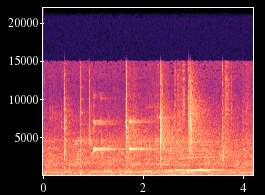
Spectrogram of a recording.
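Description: Crowd chatter echoing in a school gymnasium, with a few scattered sharp thumps of balls bouncing on the hardwood floor and a couple of brief high squeaks.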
